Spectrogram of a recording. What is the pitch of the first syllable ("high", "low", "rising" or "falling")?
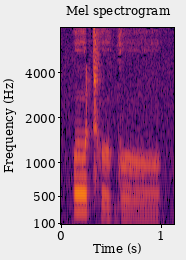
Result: high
